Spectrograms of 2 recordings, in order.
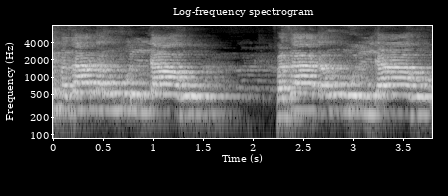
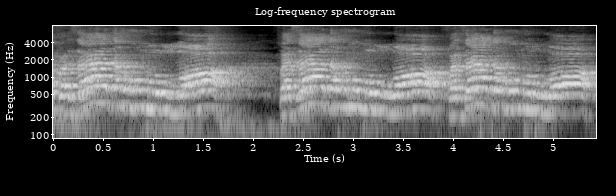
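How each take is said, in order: First: फज़ादहुमुल्लाहु with a light, thin L; wrong thin L. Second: फज़ादहुमुल्लाह with a round, full-mouthed L; correct heavy L. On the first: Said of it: "ऐसा नहीं पढ़ेंगे". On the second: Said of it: "ये तरीका है". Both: Shown as a demonstration.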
